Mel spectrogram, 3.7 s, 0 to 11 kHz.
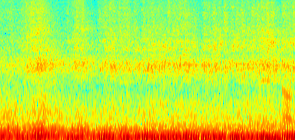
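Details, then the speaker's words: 1970 Dodge Dart Swinger 360 V8, Edelbrock intake, automatic, just after cold start: idle with slight uneven lope from a mild cam, revs up cleanly and settles; good-sounding, healthy engine. "it's got a nice little cam in it take a look at the dash good sounding 360."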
